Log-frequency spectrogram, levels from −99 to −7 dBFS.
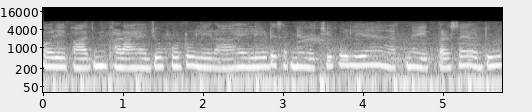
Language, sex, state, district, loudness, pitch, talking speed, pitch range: Hindi, female, Jharkhand, Jamtara, -13 LUFS, 235 Hz, 260 wpm, 220-250 Hz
